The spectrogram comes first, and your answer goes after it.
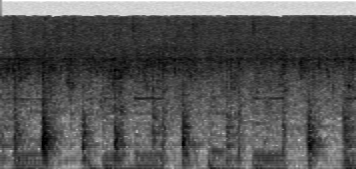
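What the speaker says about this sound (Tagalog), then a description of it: "Medyo iba-brown lang natin itong ating bawang." Garlic browning in butter over low heat in a pan for carbonara, with soft sizzling broken by a string of knocks and scrapes from stirring, close and fairly quiet.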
